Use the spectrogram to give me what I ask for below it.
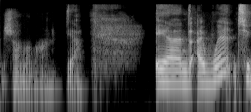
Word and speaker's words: Shyamalan: Pretty sure that's how you say it, Shaymalan.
